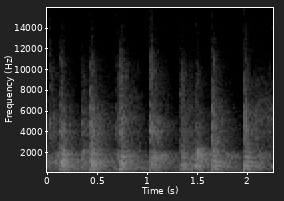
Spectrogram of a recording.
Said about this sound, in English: So, uh, do you know what? Let's, let's, us leaders actually, it might be a little bit quiet, but just our leaders, let's give everybody a clap.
